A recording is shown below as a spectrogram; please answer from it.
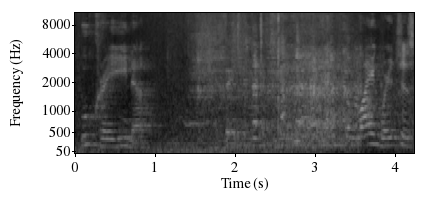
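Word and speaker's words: Україна: In the Ukrainian language, the country name Ukraine is pronounced Ukraina.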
